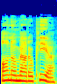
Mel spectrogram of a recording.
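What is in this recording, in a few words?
"onomatopoeia", American English; AmericanBritish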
